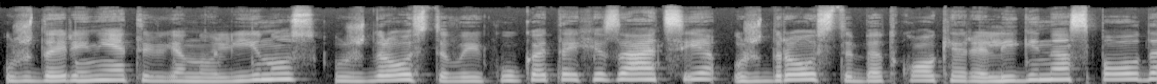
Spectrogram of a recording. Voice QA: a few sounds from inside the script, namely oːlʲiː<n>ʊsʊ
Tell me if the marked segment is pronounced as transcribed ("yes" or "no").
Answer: yes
